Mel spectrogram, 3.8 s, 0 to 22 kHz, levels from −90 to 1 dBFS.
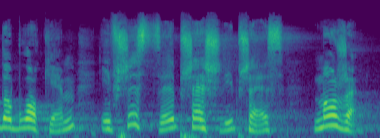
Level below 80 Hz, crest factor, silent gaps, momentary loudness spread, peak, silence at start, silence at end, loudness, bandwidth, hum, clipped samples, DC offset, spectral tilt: -50 dBFS; 18 dB; none; 10 LU; -8 dBFS; 0 s; 0.15 s; -25 LUFS; 15.5 kHz; none; under 0.1%; under 0.1%; -3.5 dB/octave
